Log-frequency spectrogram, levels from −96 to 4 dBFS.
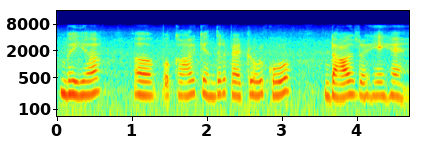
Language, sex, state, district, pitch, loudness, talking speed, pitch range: Hindi, female, Haryana, Rohtak, 205 Hz, -19 LUFS, 125 wpm, 200-215 Hz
